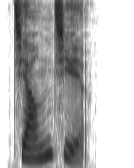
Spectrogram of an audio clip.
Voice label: "讲解", Chinese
